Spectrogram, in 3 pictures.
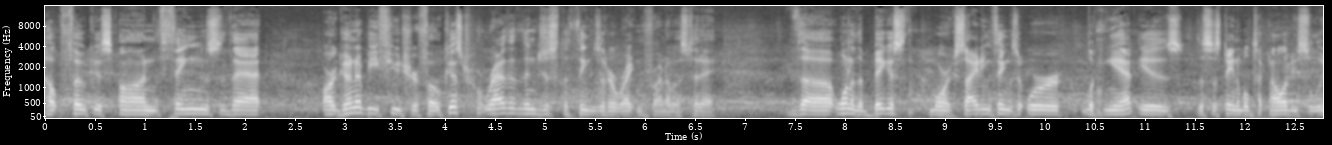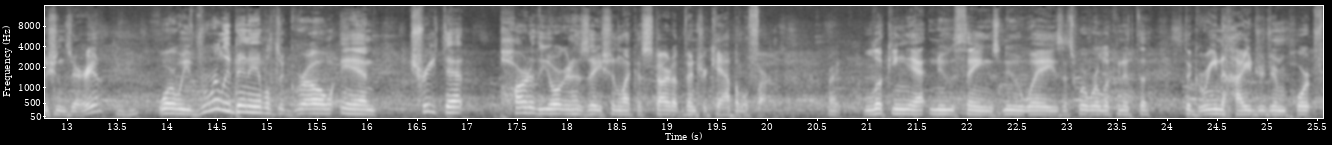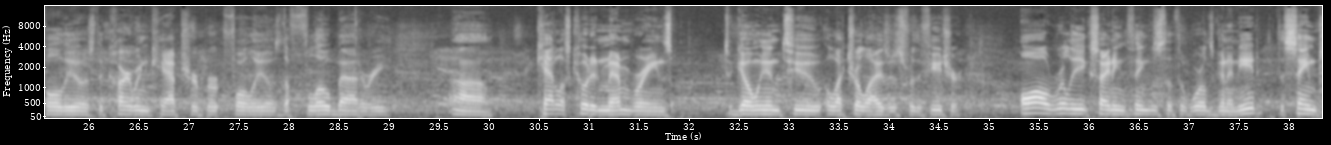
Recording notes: Live at AFPM. Live at the AFPM Annual Meeting.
